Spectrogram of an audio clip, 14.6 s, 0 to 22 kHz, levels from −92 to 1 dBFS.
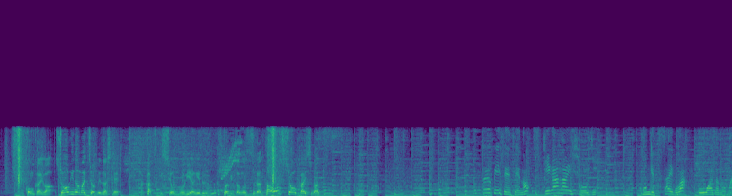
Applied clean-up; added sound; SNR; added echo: none; Glass; 2 dB; none.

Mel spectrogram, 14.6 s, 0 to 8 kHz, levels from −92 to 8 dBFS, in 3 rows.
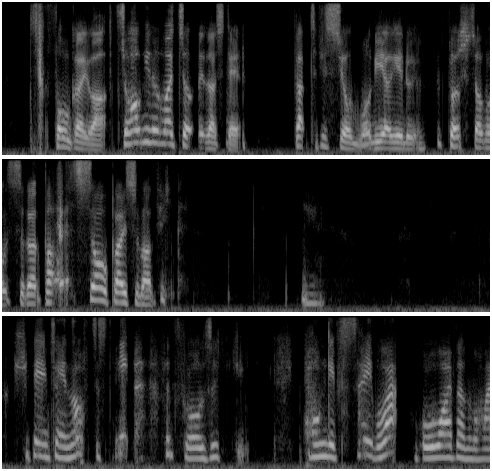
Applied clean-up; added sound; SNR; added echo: neural diffusion model UNIVERSE++.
